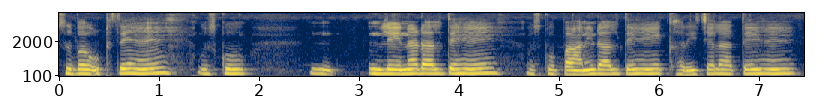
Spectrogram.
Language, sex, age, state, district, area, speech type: Hindi, female, 30-45, Uttar Pradesh, Ghazipur, rural, spontaneous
